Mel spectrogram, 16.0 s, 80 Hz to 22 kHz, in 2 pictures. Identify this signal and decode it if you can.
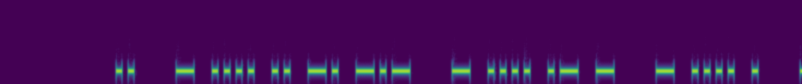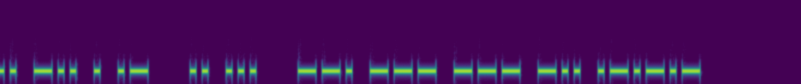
Morse code, heard as a keyed tone, about 20 wpm, 700 Hz. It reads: I THINK THAT THE IDEA IS GOOD.
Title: Sentences with 4-Word Phrases - 20wpm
